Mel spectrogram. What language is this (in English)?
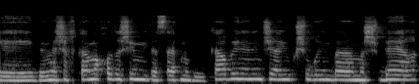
Hebrew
